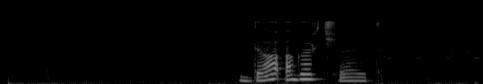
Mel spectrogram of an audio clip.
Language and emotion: Russian, neutral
